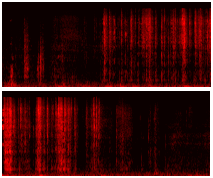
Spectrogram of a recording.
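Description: The plastic-foil wrapper of a Topps Chrome jumbo baseball card pack being torn open and crinkled by gloved hands: a run of crackling rips from about two seconds in until about six seconds in.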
